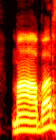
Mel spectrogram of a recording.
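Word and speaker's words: מעבר: Ma'abar se pronuncia así, exactamente así, ma'abar, ¿ok?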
